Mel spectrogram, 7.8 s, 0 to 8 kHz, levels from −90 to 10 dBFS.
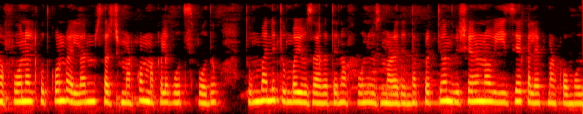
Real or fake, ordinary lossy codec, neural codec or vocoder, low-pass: real; none; none; 7.2 kHz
